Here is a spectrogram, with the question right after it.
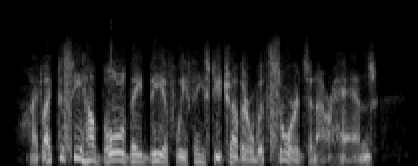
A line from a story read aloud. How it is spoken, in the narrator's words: She waved gaily and said to Sturm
